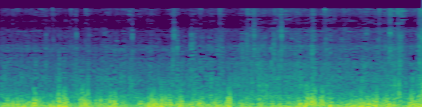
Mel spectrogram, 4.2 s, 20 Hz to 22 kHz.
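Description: Wind buffeting the microphone of a moving Honda Bros 150 motorcycle: an uneven low rumble.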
